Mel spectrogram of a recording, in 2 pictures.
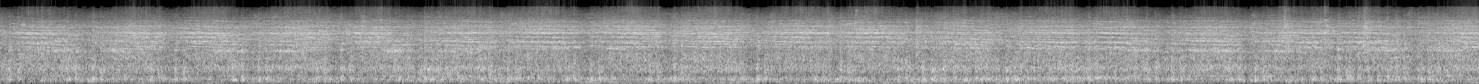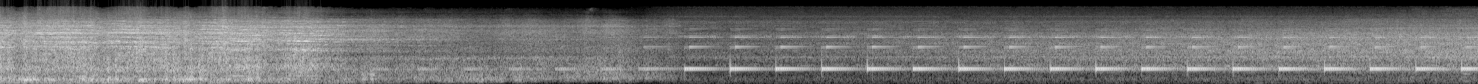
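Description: A long container freight train passing close at speed: a loud, continuous rumble and rattle of wheels on rail and wagons, which dies away about eighteen seconds in. A few seconds later a Japanese level-crossing warning bell starts ringing, about two dings a second, as the next train approaches.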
